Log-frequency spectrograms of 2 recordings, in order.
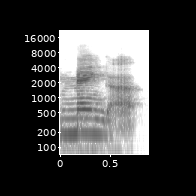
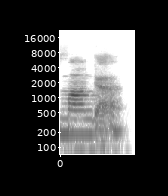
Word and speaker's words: manga: really long time, because I think in English, it sounds more natural to us to say manga, because it's like mango. So it's like, to us, we want to hit that A a little bit harder. Mm-hmm. But yeah, in Japanese, the A is a little bit softer, so it's manga.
